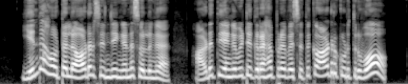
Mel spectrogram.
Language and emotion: Tamil, happy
